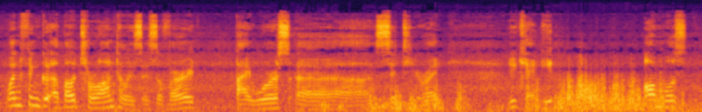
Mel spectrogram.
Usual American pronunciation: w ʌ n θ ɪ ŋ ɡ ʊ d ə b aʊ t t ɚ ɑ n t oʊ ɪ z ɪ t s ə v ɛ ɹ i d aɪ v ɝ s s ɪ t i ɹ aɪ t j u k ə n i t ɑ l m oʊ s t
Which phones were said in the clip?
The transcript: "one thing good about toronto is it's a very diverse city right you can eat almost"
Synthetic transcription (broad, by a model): w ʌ n θ ɪ ŋ ɡ ʊ d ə b aʊ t t ɚ ɑ n t oʊ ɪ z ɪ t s ə v ɛ ɹ i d aɪ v ɝ s s ɪ t i ɹ aɪ t j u k ə n i t ɑ l m oʊ s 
